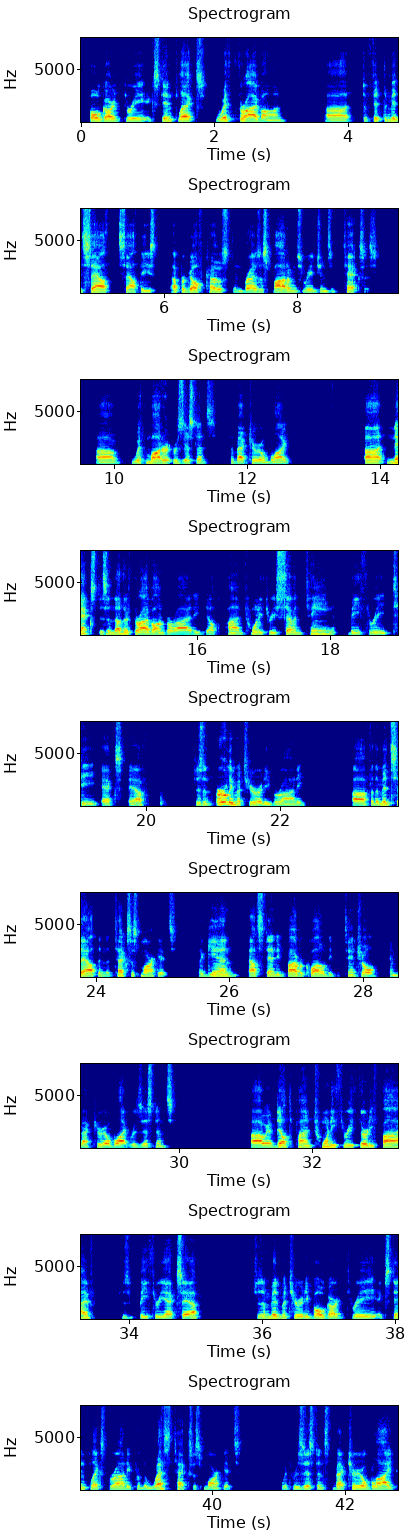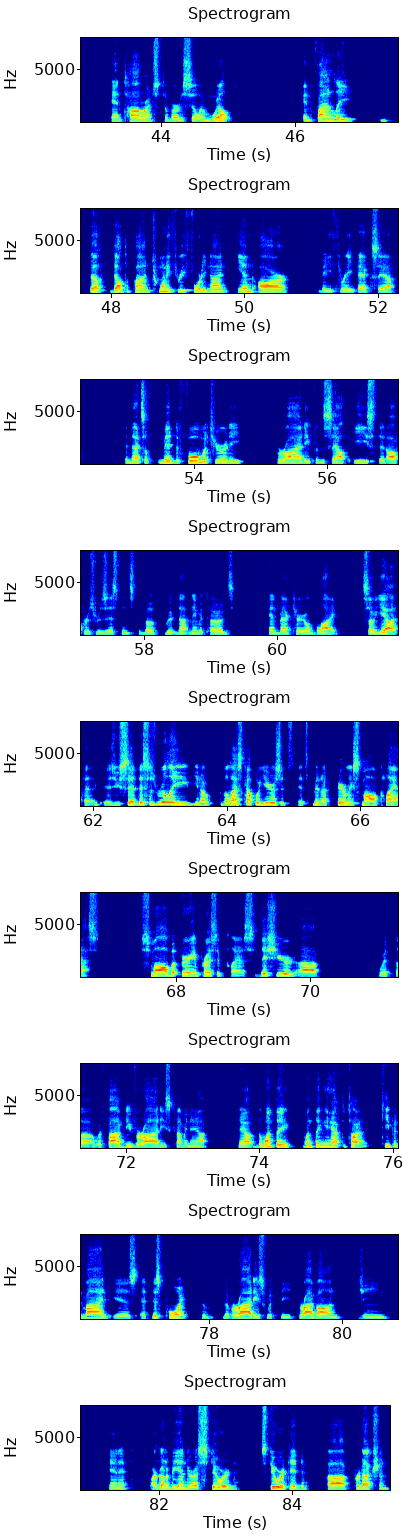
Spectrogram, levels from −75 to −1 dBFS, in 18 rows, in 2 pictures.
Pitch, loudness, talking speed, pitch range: 135 Hz, -26 LUFS, 140 wpm, 120-150 Hz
